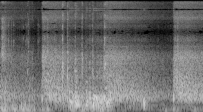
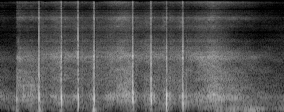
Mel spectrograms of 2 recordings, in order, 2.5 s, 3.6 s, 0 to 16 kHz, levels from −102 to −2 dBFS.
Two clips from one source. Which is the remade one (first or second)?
second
